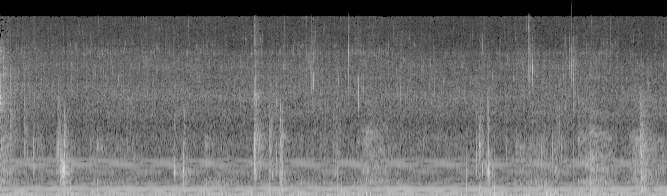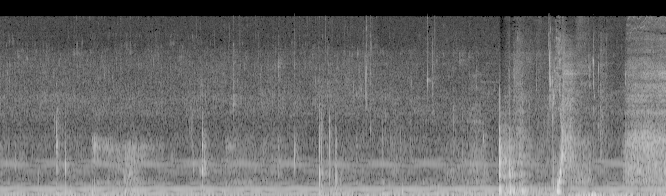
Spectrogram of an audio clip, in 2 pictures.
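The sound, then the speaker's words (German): Water is poured into a glass to go with coffee, with splashy trickles, drips and small clinks over a steady low mechanical hum, and a brief louder gush near the end. No one speaks. “Jetzt noch ein schönes Wasser dazu. Zum Kaffee.”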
